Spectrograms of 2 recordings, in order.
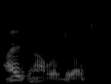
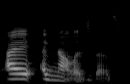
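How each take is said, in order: First: Barely audible whispered aside; under the breath. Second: Said in the usual way. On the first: Retold or imitated. Grumio conceding some people were unprepared, whispered. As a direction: repeat it as a tiny muttered admission.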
